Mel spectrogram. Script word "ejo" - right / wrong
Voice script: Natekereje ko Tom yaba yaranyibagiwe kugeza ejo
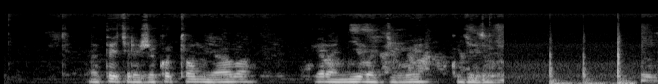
wrong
